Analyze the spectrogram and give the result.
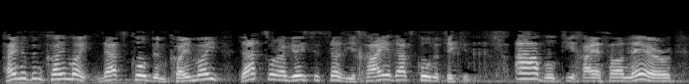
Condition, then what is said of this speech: No condition.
